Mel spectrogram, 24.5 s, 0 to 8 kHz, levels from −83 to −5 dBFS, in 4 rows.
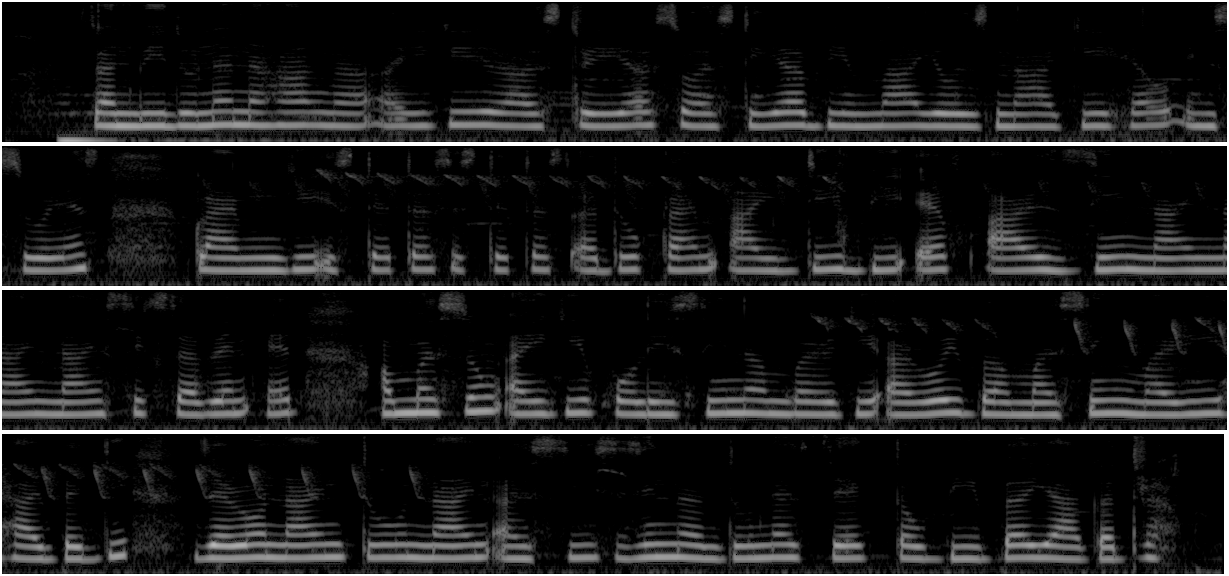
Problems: none marked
